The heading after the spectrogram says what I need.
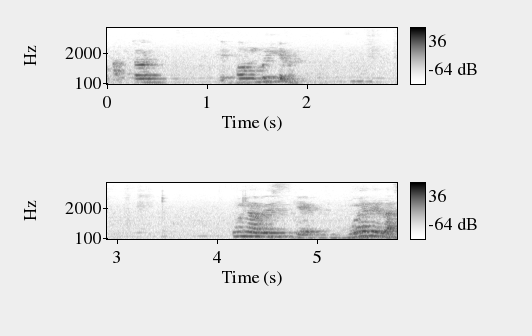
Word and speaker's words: von Willebrand: Es nombre alemán. En alemán, la V se pronuncia como F. Von Willebrand.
